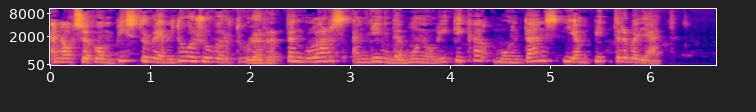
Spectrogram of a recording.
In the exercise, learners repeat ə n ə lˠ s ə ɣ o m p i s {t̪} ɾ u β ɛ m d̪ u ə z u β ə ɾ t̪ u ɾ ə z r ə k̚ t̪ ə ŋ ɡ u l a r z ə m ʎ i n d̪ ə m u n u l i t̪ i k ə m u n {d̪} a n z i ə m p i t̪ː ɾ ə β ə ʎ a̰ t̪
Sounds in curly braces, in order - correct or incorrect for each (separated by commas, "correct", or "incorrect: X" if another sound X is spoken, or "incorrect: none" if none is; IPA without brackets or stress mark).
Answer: correct, incorrect: t̪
